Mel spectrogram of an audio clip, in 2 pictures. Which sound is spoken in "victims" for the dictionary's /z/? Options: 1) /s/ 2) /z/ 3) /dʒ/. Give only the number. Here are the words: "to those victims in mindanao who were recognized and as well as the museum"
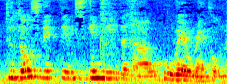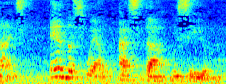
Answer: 1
